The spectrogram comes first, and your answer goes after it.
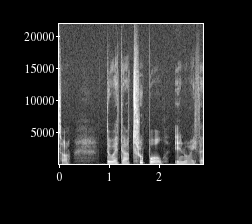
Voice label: "trwbl", Welsh

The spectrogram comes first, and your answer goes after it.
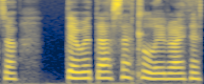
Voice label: "setl", Welsh

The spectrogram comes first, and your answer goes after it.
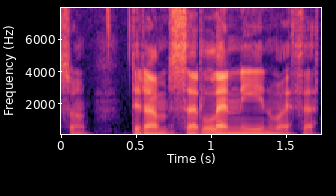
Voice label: "amserlenni", Welsh

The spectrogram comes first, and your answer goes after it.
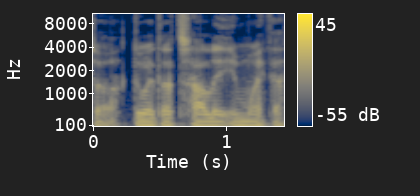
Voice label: "talu", Welsh

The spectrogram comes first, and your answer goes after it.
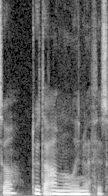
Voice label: "aml", Welsh

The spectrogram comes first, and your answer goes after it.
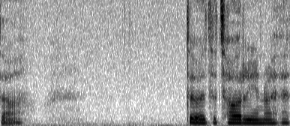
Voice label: "torri", Welsh

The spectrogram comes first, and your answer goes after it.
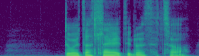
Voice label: "lled", welsh

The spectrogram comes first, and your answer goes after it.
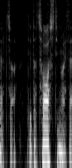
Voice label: "tost", Welsh

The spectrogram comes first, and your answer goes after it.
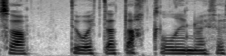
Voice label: "dadl", welsh

